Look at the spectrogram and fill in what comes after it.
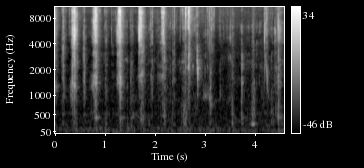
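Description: Close-up crunchy chewing of raw water spinach (morning glory) stalk, a sharp crisp crunch about twice a second, growing softer near the end.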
